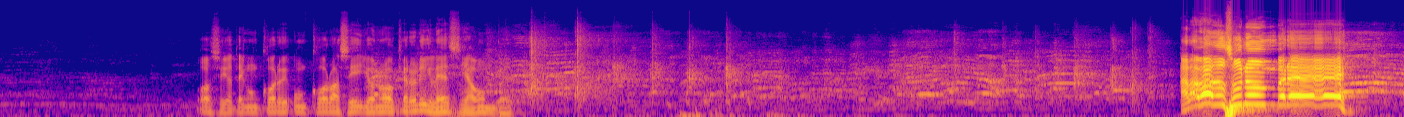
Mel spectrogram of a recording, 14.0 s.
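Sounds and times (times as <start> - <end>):
speech: 2.0 - 5.4
audience clapping: 10.7 - 13.6.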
